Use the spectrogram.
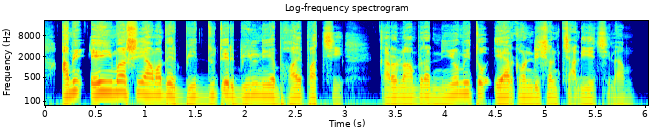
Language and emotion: Bengali, fearful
